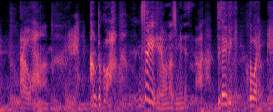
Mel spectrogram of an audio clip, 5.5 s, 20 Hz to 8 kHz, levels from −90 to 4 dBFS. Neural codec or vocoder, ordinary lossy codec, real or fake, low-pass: codec, 16 kHz, 1 kbps, FreqCodec, larger model; none; fake; none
